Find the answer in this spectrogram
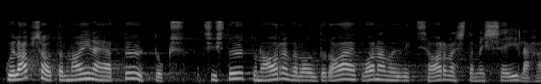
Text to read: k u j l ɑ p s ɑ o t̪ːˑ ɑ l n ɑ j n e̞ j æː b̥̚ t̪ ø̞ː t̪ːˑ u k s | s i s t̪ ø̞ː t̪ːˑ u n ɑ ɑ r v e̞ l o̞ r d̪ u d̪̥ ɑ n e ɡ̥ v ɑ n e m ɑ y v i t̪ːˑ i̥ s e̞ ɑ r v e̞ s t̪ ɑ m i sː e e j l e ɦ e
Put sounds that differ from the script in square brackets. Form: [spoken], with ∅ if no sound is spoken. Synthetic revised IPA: k u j l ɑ p s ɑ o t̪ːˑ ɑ l n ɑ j n e̞ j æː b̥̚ t̪ ø̞ː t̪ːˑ u k s | s i s t̪ ø̞ː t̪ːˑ u n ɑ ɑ r v e̞ l o̞ [l] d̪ u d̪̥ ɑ [∅] e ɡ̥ v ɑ n e m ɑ y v i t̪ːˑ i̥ s e̞ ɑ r v e̞ s t̪ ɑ m i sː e e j l [æ] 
